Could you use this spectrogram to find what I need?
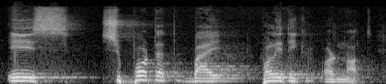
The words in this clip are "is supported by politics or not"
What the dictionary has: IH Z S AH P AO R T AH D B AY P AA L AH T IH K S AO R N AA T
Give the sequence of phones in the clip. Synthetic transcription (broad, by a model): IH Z S AH P AO R T AH D B AY P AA L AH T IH K AO R N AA T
